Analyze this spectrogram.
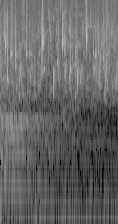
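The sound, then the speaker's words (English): Water leaking and dripping in a flooded basement with about two inches of standing water: many small, irregular drips and trickles, faint and scattered, with no talking. “There's this thing leaking down here. I thought it might be a pool or something. A lot of water.”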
